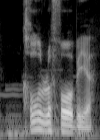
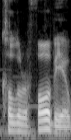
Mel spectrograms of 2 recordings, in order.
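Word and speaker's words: coulrophobia: get it wrong, but I believe it's pronounced colorophobia, and that is a word used for the irrational fear of clowns.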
